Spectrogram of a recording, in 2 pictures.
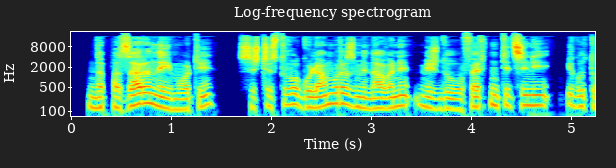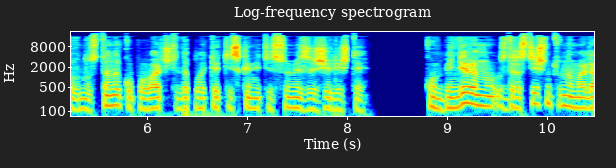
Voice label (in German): Nachvertonung Film Sprecher Bulgarisch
